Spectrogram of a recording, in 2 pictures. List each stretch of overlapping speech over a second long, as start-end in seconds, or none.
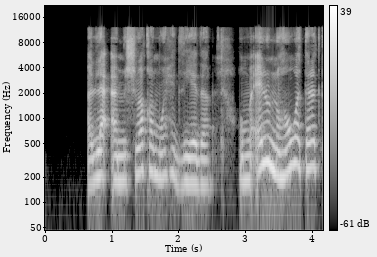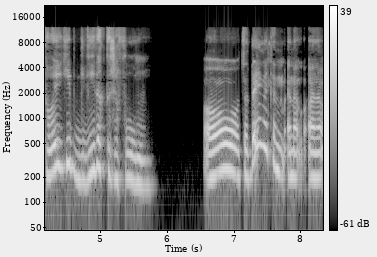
none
